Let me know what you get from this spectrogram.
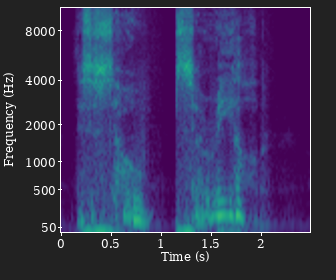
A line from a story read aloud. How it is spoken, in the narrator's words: she whispered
